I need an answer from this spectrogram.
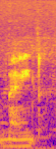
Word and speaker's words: Maine: There's only one state of America with only 1 syllable, and that is Maine.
